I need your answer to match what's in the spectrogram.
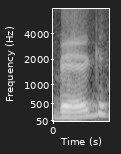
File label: "BIG", Dealer's Speech; PowerPOKER Demo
